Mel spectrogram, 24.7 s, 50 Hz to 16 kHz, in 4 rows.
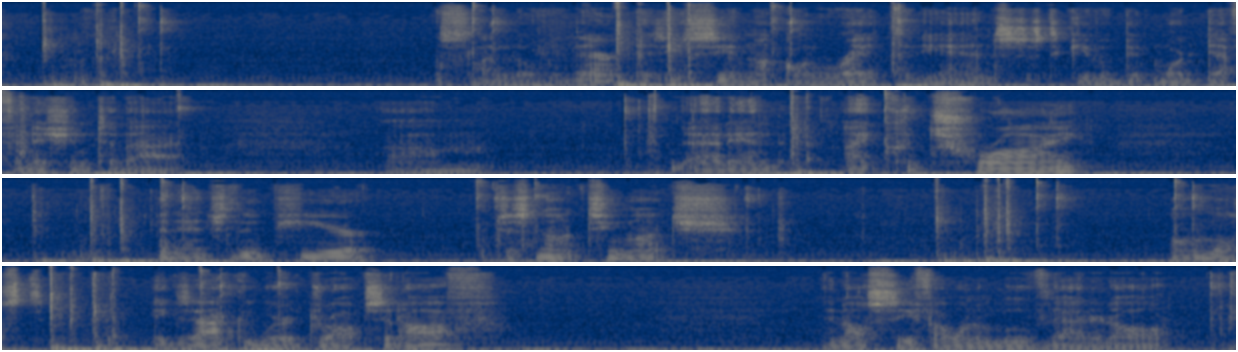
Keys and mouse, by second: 0.4 ctrl+r, 3.0 a, 3.3 Tab, 7.2-9.0 middle drag, 10.1 Tab, 12.7 ctrl+r, 15.0 click, 17.5 ctrl+r, 18.7 a, 18.9 Tab.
